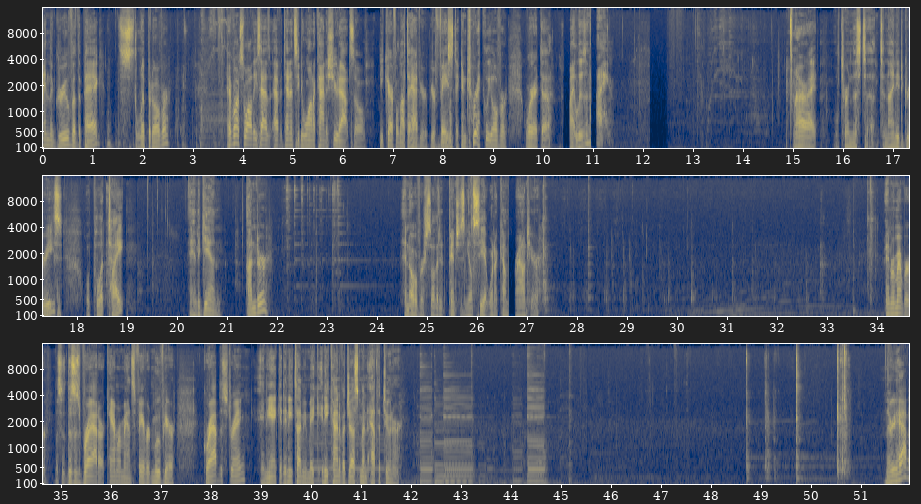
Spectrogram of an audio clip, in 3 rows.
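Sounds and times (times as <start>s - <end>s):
guitar string ringing faintly: 3.1s - 3.9s, 39.5s - 45.2s.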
